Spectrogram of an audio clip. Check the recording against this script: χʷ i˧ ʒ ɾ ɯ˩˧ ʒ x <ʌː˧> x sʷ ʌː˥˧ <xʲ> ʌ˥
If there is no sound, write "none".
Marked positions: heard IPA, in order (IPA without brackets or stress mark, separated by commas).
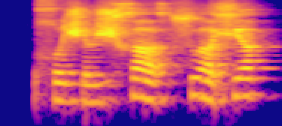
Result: ʌː˥˧, xʲ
